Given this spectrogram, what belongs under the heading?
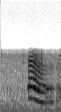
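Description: A single short, falling meow from a cat rings out nearby against a quiet indoor background.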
